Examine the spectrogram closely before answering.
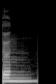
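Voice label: "den1", Chinese; Cours-de-Chinois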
